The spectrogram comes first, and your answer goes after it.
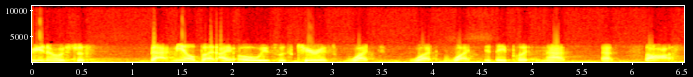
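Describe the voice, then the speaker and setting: A woman with a lowish voice, captured in a muffled recording, chats casually as a podcast guest. She's a food writer, and her talk rambles in an informal way.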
